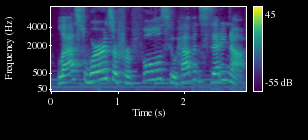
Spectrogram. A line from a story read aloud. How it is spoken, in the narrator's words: Karl Marx shouted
